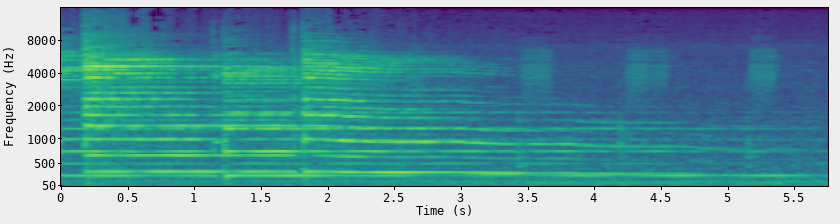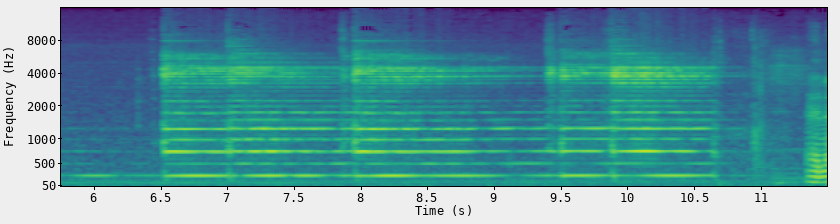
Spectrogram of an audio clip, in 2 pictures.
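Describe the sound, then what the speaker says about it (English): An acoustic guitar's high E string rings against the B string while being tuned down, sustained bright plucked notes that fade slowly, then fresh plucks repeating the pair, close and clear with no talking. "take this high E string and you're just going to tune it down so that it sounds just like this B string next to it."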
